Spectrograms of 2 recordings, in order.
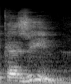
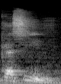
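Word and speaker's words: casein: الكاسين اللي احنا بنسميه بالعربي كازين، هو النطق السليم كاسين اللي هو البريتش انجلش يعني.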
